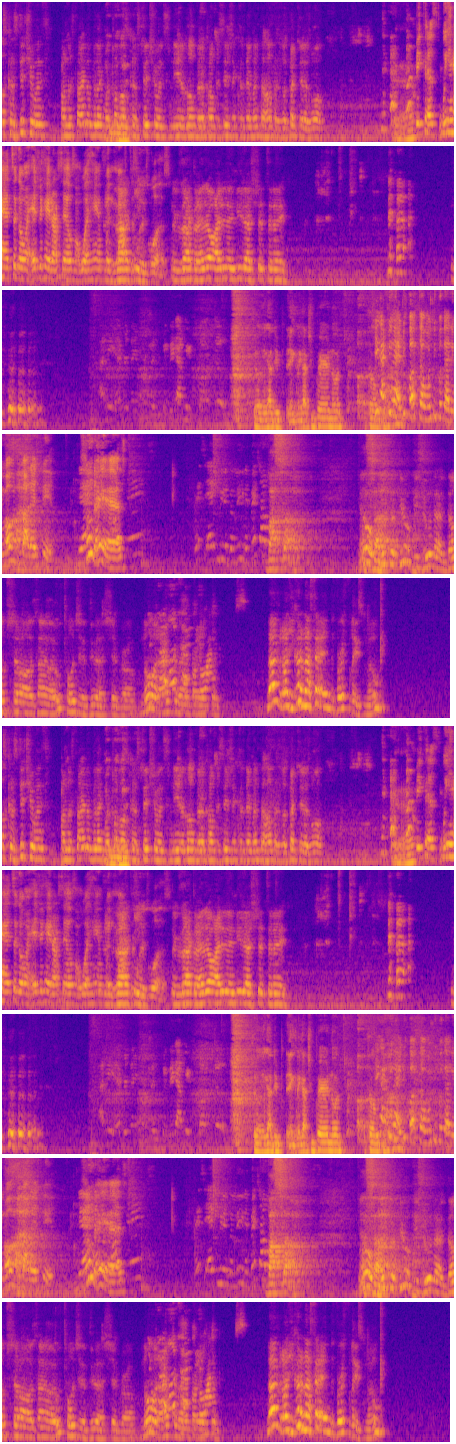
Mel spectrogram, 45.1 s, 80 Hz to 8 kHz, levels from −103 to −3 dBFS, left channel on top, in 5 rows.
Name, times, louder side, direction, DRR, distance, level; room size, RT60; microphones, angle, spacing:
voice 1, 0.0-0.8 1.2-6.4 11.1-11.9 12.4-14.7 18.2-18.7 34.2-40.5 41.5-43.7, right 2 dB, 15° right, 0.7 m, -27 dB
voice 2, 0.9-1.4 1.7-1.8 2.1-8.3 11.4-12.4 14.5-17.2 20.0-23.1 25.3-25.4 28.2-29.9 30.9-34.4 35.4-36.3 36.8-37.8 38.1-40.2 41.2-41.5 43.5-43.7, right 1 dB, 55° right, 0.9 m, -39 dB
voice 3, 2.1-2.6 7.8-8.3 23.1-24.9 25.4-25.6 25.9-26.1 39.7-40.4 40.8-41.0, right 4 dB, 85° right, 0.5 m, -26 dB
voice 4, 8.3-12.4 25.5-28.2 28.8-29.5, left 3 dB, 50° left, 0.4 m, -26 dB
sound 1, 19.8-20.5 20.8-21.1 21.9-23.6 24.0-24.2 24.6-28.2 28.5-28.6 29.2-30.0 31.0-31.1 31.3-33.9 34.3-35.8, right 3 dB, 30° right, 0.3 m, -32 dB
2.4 x 2.1 x 2.6 m
head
